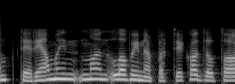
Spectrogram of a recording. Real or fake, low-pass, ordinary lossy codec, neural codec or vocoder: fake; 5.4 kHz; AAC, 48 kbps; codec, 16 kHz, 0.8 kbps, ZipCodec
